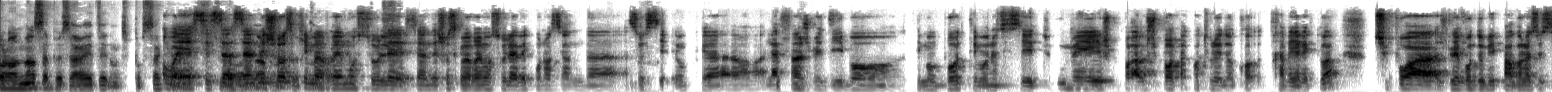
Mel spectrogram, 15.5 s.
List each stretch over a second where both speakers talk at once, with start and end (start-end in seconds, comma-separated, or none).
1.6-3.4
